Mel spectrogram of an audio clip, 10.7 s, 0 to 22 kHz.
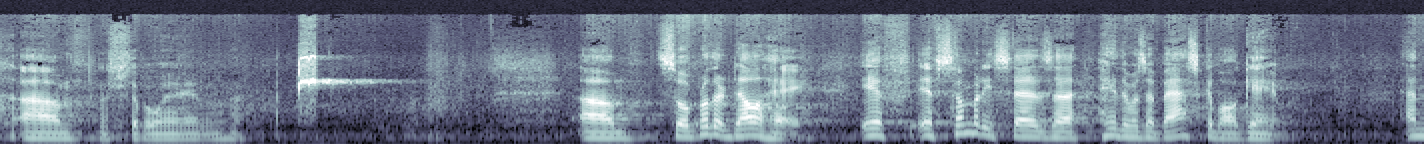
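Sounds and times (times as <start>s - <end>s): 
speech: 0.2s - 1.9s, 4.4s - 9.7s
whistle blast: 2.2s - 3.1s.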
